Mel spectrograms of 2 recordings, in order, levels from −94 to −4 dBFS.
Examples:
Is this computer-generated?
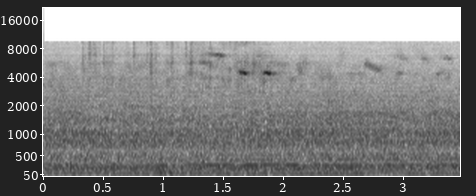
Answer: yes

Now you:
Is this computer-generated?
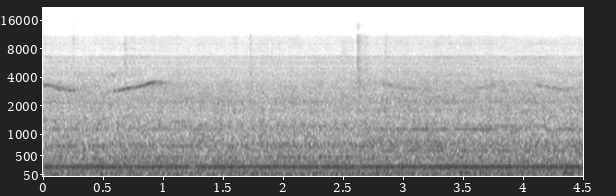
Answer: yes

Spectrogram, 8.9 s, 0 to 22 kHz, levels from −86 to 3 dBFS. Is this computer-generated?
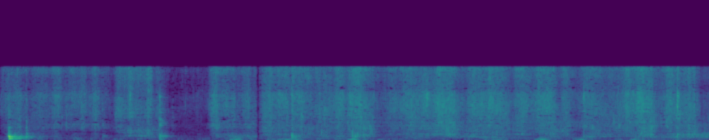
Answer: no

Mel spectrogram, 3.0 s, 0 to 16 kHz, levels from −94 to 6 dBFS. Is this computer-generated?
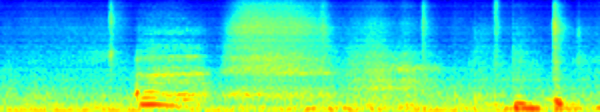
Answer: yes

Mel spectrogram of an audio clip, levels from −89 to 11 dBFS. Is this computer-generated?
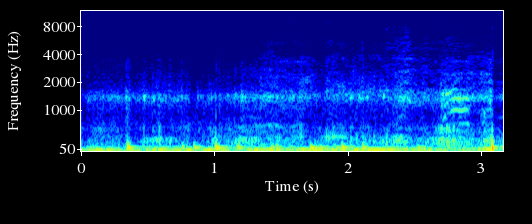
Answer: no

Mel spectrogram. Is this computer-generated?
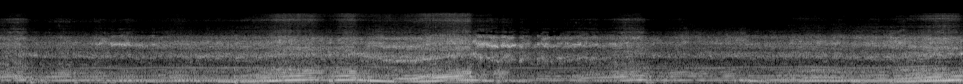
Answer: no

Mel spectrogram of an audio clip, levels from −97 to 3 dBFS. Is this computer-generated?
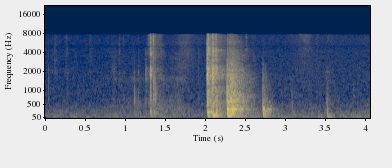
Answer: no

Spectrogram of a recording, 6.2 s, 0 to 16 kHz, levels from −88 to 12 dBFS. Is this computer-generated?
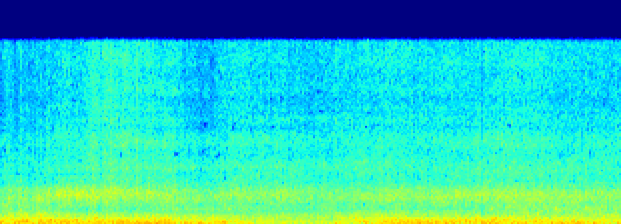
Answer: no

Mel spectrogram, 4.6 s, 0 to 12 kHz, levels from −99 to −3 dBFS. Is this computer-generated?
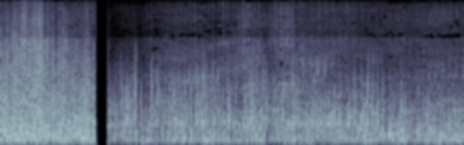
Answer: no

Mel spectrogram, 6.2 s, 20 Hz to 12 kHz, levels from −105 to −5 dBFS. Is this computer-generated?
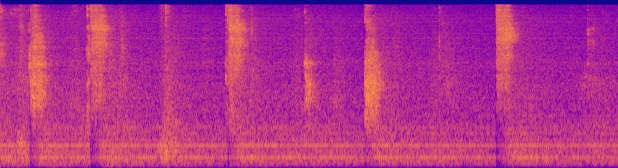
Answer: no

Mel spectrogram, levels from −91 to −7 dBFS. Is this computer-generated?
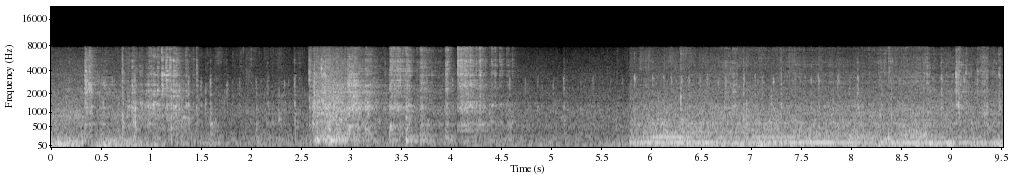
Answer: no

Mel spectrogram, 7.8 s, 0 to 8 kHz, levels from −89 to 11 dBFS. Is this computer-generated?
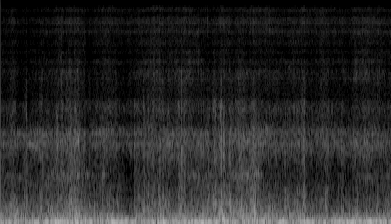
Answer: yes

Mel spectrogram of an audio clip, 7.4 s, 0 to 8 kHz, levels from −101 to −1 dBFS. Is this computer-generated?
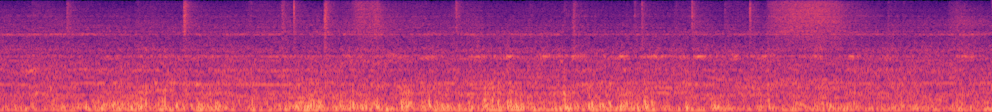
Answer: yes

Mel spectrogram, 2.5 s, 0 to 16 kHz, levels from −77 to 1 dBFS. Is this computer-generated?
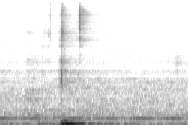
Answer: yes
